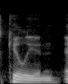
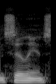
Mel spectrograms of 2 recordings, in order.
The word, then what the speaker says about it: Cillian: His name is Killian. It starts with a C, but it's a hard C. – Okay. – And we kept saying Cillian, so...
